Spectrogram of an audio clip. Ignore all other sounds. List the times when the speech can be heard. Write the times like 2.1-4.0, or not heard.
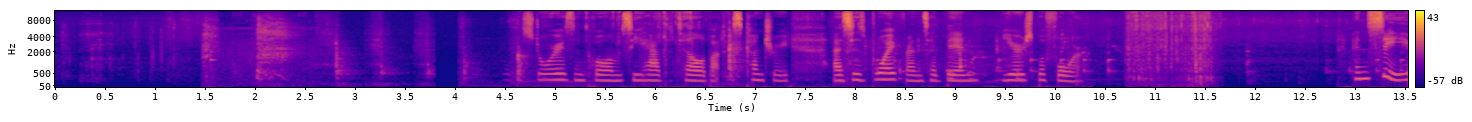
4.5-10.3, 12.9-13.4.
